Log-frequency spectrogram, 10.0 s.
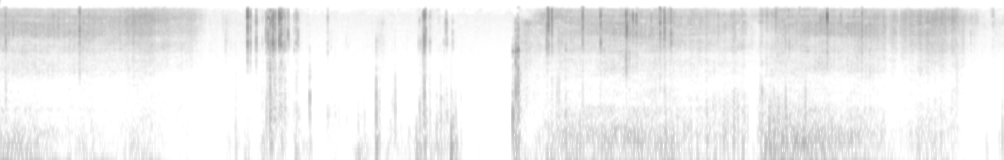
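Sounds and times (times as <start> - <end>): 
beeswax being handled and squeezed: 0.0 - 2.1, 5.3 - 9.7.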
